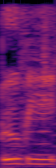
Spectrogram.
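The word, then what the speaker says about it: Bubi: So for the bag, I'm going to be using my Booby Eat-a-bag. It's spelled B-U-B-I, not B-O-B-Y.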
